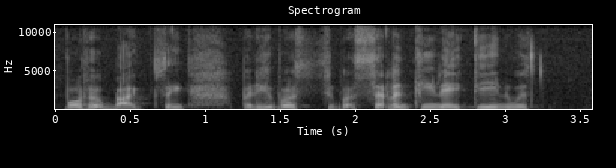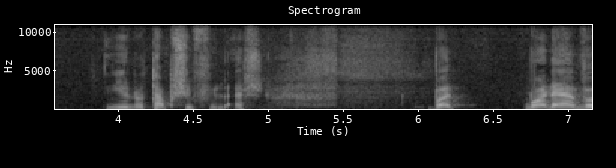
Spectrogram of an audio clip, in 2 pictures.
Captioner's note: non-english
